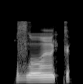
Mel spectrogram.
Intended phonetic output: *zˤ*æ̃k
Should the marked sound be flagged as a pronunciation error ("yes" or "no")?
no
